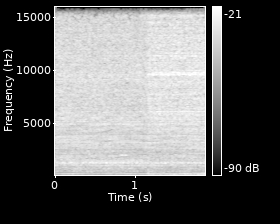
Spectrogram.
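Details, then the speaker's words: Sony CCD-TRV715 Hi8 camcorder after a film of debris polished off the head drum. It plays a tape with a quiet, steady hum and even whir, no clicks or scraping. Normal tape playback. "the unit starts playing in perfect condition so now let's reassemble put this one back together"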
